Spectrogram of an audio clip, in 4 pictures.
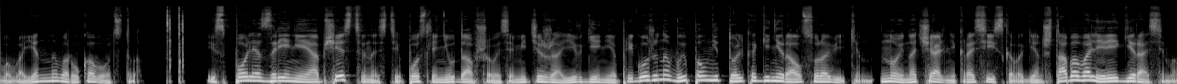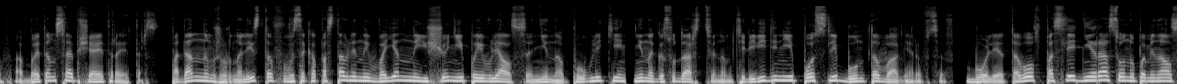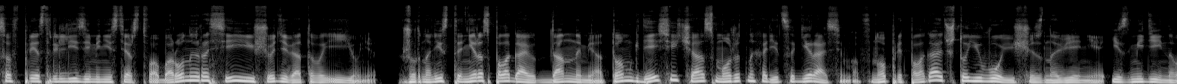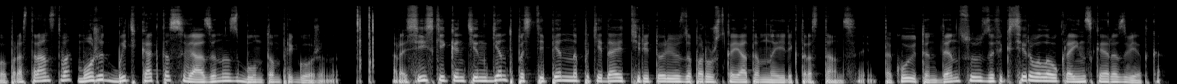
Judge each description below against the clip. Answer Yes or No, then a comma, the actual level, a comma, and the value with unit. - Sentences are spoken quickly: No, average, 125 wpm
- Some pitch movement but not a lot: No, wide, 6.7 semitones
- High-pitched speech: No, low, 135 Hz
